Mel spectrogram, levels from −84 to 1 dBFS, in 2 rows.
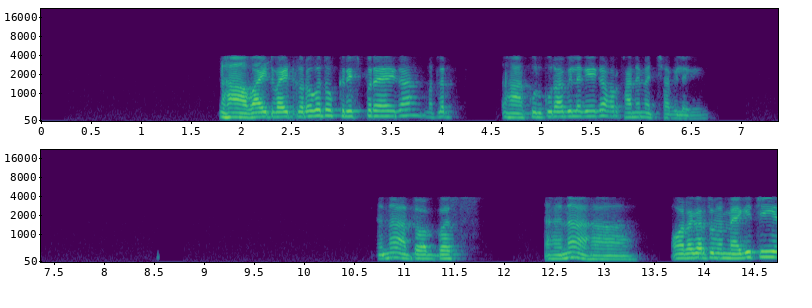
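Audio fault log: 2.49–2.51 s, 6.34 s and 10.17 s: packet loss with pitch repetition. The first is a 20 ms dropout and the other two are 10 ms each. The receiver repeated the last pitch period to fill each gap, which you hear as a tiny held buzz.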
